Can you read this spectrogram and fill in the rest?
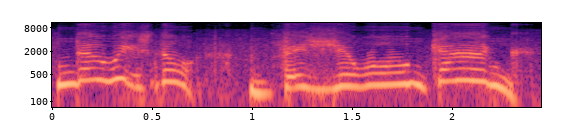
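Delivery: slow, high, exasperated insistence; host arguing with caller about a visual gag, high and slow; high drawn-out protest. Real, not acted. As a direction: plead the point up high, stretched out.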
